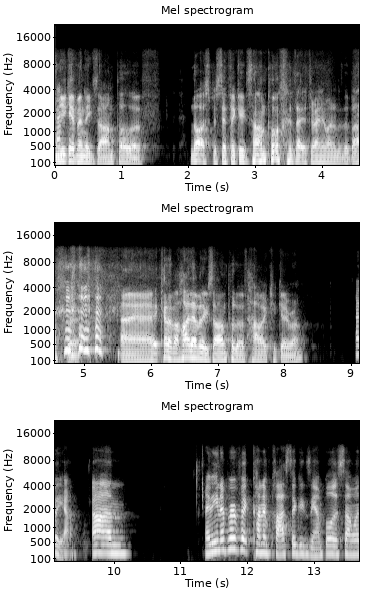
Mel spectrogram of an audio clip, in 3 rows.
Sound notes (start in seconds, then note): 3.2 chuckles; 4.5 laughs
